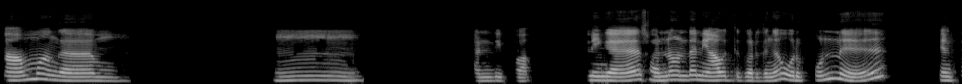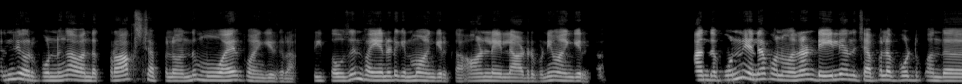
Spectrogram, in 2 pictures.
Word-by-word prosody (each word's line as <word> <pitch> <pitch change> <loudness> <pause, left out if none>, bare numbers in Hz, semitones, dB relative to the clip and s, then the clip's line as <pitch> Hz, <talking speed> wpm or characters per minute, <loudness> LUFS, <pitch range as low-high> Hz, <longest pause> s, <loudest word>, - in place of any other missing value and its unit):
ஆமாங்க. 220 0 0 2.1
ம். 190 0 -6 1.1
கண்டிப்பா. 170 0 -7 0.7
நீங்க 185 -1 +3 0.4
சொன்ன 190 +2 0
உடனே 210 - -1
தான் 220 - 0
ஞாபகத்துக்கு 185 -1 +1
வருதுங்க. 170 +3 -3
ஒரு 185 - -1
பொண்ணு 245 +4 -1 1.0
எனக்கு 185 +1 -2
தெரிஞ்ச 240 +6 -2
ஒரு 190 - -2
பொண்ணுங்க. 185 +4 -1
அவ 195 - +3
அந்த 175 -1 -1
க்ராக்ஸ் 210 +5 +2
செப்பல் 190 -2 -3
வந்து 180 +6 -3
ரூ.3000க்கு 190 +1 +2
வாங்கியிருக்கா! 150 -3 -5 0.2
ரூ.3,500க்கு 190 +2 +1
என்னமோ 185 +1 0
வாங்கியிருக்கா! 165 -3 -3
ஆன்லைன்ல 175 -2 +2
ஆர்டர் 155 -1 -3
பண்ணி 170 +5 -2
வாங்கியிருக்கா! 170 -2 -1 1.0
அந்த 210 -1 +3
பொண்ணு 255 +8 +1
என்ன 240 0 +5
பண்ணுவான்னா, 210 -1 +3
டெய்லியும் 210 +4 +6
அந்த 210 - -3
செப்பல 205 +3 +2
போட்டு, 200 -1 -3 0.2
அந்த 175 0 -1
190 Hz, 120 wpm, -25 LUFS, 175-205 Hz, 2.1 s, டெய்லியும்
